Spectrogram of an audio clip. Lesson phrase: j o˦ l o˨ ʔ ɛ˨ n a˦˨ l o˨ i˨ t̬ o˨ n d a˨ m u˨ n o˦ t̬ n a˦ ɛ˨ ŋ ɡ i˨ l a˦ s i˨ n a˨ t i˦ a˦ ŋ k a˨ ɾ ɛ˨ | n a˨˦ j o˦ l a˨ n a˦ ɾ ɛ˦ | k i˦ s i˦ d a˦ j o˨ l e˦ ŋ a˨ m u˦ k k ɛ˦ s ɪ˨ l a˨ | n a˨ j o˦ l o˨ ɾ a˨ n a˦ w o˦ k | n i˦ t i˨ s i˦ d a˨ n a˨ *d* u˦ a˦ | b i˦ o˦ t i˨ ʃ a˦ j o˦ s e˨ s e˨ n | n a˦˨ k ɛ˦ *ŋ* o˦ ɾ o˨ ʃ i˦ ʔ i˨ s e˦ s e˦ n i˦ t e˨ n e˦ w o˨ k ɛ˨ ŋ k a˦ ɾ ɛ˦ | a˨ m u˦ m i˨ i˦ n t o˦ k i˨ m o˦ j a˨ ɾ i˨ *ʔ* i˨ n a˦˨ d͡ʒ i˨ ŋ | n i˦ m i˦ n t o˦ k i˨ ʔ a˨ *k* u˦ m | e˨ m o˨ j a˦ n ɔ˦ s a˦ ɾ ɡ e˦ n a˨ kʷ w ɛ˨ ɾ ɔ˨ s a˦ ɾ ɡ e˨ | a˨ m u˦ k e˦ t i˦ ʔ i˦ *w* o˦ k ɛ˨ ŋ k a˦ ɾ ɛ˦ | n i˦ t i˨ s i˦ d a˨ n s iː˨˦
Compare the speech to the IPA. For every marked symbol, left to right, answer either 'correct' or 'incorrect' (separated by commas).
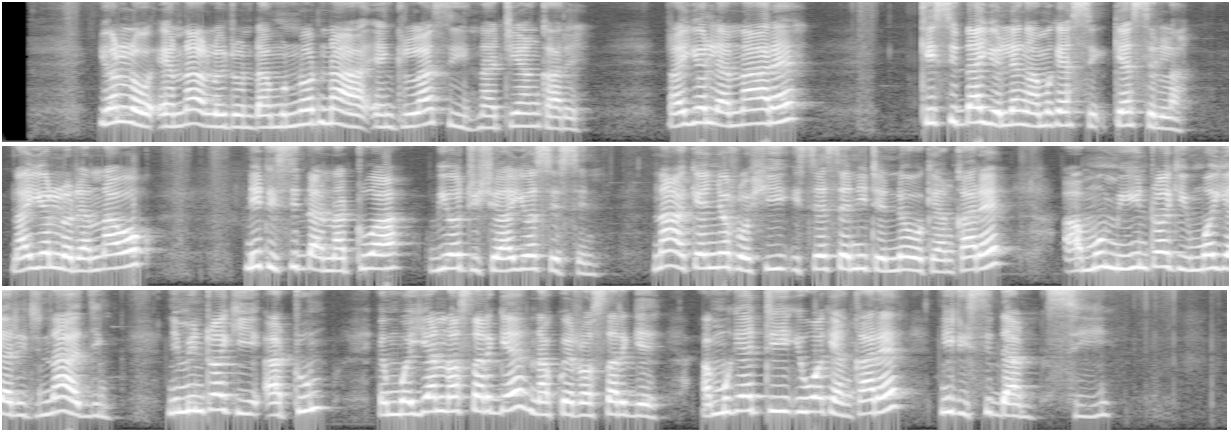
incorrect, incorrect, incorrect, incorrect, correct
